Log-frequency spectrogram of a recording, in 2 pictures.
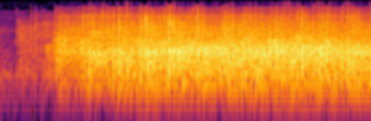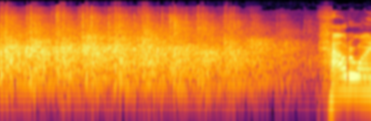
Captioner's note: applause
